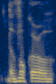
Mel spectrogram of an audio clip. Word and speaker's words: VUCA: We now talk a lot about the volatile, uncertain, complex, ambiguous, or the VUCA or VUCA world, depending on how you want to pronounce it.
